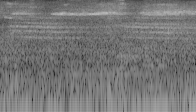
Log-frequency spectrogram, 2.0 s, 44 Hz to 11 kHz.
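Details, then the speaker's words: Dodge Durango V6 or V8, about 60,000–64,000 miles, rolling slowly: thin steady high-pitched screech over rolling rumble; suspected brakes (possibly bearing), brake pad wear indicator squeal. "oh that sounds like brakes it can't be bearings well it can be bearing because i'm rolling"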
